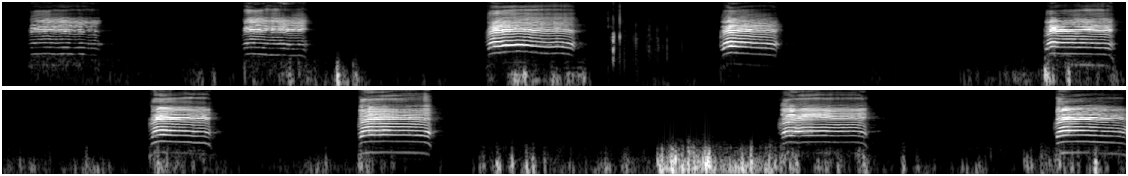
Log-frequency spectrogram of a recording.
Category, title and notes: Sound effects > Animals
Young goat bleating. Field recording, with Samsung phone.
bleating, farm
